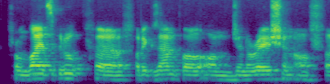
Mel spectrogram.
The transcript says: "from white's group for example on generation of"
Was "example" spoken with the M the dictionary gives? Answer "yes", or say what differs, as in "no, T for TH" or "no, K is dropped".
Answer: yes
